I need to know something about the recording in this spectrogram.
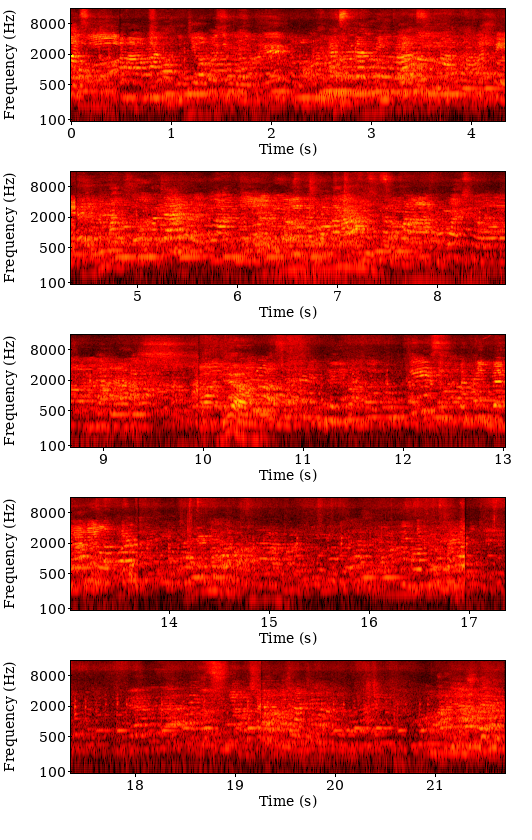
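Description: Young teenagers chatter and talk in a hard-walled room.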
